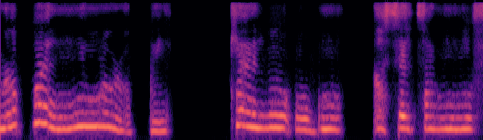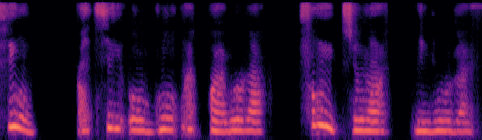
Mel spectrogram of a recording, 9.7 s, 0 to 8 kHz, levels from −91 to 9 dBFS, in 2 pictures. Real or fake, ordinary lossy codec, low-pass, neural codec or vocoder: fake; Opus, 64 kbps; 7.2 kHz; codec, 16 kHz, 1 kbps, FreqCodec, smaller model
